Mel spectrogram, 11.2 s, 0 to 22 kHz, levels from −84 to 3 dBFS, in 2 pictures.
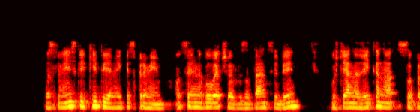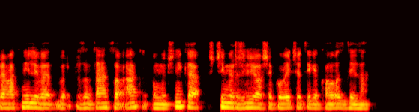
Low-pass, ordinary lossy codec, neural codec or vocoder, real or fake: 5.4 kHz; none; codec, 16 kHz, 8 kbps, FreqCodec, smaller model; fake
